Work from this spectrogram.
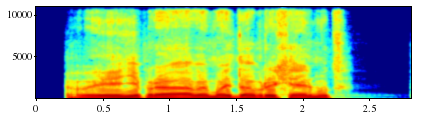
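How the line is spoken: Exclamation. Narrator (Russian): воскликнул

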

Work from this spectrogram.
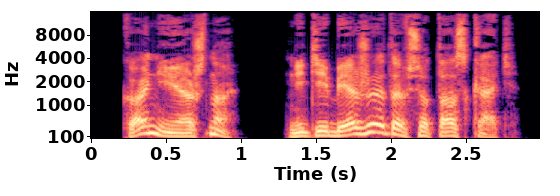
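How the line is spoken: Grumbling. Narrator (Russian): проворчал Валерон

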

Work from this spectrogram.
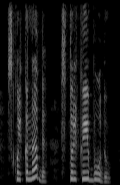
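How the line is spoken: Snapped back. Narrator (Russian): огрызнулась я

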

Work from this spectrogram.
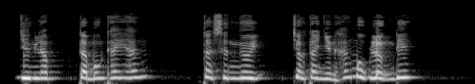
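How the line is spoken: Anguished loud cry. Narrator (Vietnamese): nàng lộ ra vẻ thống khổ, lớn tiếng hô

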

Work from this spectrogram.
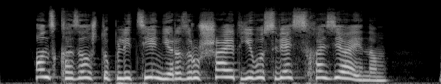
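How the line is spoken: Interrupting exclamation. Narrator (Russian): воскликнула я, перебив наставницу

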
